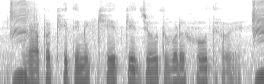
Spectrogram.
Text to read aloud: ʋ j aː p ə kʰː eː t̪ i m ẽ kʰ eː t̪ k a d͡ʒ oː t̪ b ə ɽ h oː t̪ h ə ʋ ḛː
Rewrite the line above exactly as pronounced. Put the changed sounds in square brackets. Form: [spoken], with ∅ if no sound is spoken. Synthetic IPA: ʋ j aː p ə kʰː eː t̪ i m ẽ kʰ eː t̪ k [e] d͡ʒ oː t̪ b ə ɽ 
